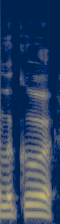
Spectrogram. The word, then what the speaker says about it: LeCours: Amy LeCours, which is weird because she has an S on her last name, but you don't pronounce it.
